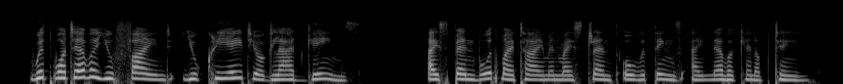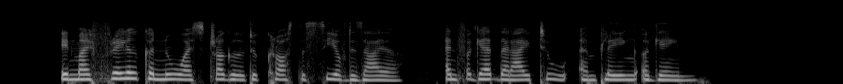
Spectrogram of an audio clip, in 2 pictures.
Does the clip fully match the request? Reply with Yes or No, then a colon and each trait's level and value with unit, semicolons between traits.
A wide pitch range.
No: narrow, 2.4 semitones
